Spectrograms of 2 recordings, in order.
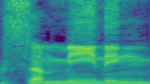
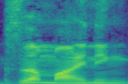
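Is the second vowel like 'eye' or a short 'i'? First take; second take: short i; eye. First: The second vowel is a short 'i' sound. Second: The second vowel sounds like 'eye'. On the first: The speaker calls it right. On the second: The speaker calls it wrong.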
